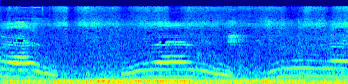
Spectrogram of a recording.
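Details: Domestic cats fighting, a real fight: long drawn-out harmonic yowls that rise and fall, each lasting one to two seconds, over a steady low rumble of background noise.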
